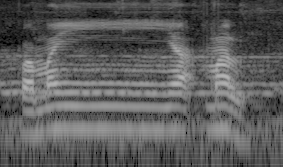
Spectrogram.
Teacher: Idgham bi gunnah dibaca dengan dengung sepanjang 2-3 harakat.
